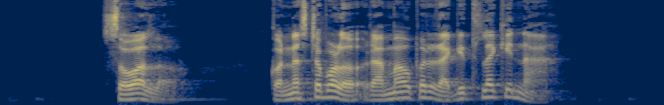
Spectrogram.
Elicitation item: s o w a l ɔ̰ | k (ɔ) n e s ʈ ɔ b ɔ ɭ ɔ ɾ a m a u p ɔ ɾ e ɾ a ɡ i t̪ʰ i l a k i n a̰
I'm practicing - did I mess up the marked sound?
no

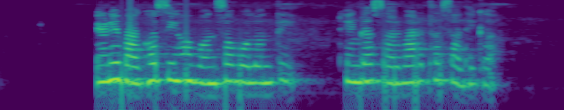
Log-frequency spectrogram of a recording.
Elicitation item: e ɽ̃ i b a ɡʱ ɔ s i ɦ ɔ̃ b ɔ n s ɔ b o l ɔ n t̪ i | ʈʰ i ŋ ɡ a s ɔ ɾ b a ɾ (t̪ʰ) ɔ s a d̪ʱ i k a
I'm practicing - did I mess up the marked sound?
no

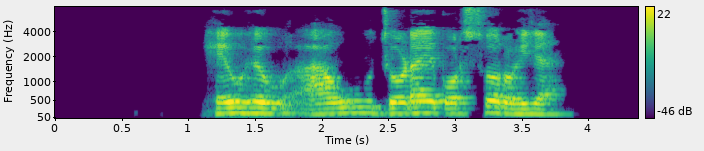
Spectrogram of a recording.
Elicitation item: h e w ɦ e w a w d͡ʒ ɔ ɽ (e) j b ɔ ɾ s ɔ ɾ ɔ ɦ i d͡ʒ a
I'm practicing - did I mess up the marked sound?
yes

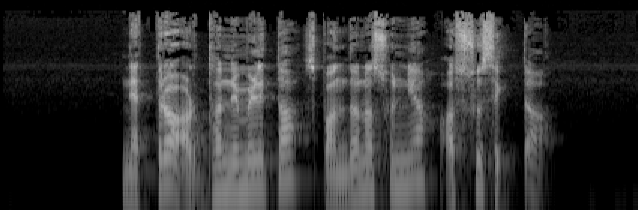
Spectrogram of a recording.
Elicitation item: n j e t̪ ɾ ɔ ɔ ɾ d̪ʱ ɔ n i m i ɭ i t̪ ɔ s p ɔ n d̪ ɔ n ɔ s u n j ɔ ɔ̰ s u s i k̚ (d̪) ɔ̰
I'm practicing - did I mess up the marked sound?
yes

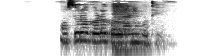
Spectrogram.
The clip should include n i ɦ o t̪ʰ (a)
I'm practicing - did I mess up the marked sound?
yes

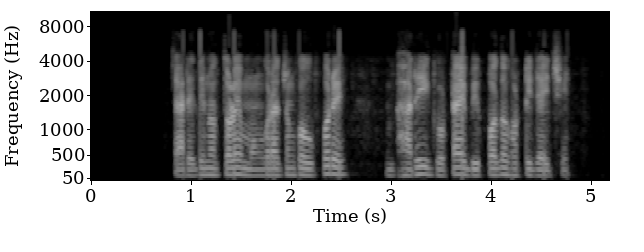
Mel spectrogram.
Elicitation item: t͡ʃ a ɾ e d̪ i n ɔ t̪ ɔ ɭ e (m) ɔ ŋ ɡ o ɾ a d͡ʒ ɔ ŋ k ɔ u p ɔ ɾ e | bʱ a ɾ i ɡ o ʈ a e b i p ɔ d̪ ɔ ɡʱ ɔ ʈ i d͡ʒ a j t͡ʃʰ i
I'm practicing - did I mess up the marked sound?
no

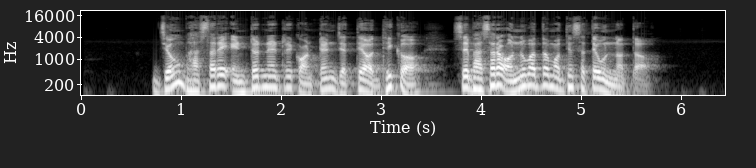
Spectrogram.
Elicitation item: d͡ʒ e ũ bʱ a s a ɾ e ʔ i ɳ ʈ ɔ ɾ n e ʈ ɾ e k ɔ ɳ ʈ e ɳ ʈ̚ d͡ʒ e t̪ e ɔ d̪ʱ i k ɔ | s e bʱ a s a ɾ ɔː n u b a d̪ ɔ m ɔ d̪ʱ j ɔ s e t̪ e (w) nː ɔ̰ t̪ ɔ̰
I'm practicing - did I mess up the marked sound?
yes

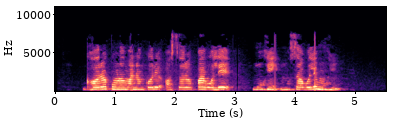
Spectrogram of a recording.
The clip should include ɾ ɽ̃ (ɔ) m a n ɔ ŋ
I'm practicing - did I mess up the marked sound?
no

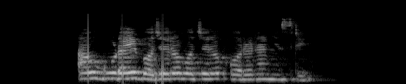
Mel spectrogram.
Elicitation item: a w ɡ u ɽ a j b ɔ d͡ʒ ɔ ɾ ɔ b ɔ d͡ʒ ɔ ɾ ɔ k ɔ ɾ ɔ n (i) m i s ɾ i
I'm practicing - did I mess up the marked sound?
yes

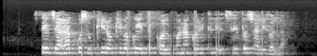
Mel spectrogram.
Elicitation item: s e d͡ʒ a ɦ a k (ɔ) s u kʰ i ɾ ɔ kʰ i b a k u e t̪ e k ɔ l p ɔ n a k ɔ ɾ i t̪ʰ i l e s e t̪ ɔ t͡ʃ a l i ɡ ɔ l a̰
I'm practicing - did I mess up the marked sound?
yes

